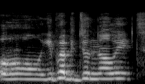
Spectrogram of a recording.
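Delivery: imitated French accent. Retelling what a French best friend said about Christmas songs: imitating Pierre's French accent. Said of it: "he gets so mad when I do this accent".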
